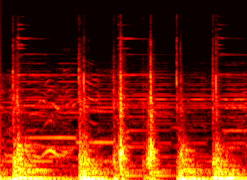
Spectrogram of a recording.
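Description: Traditional Bodo dance music: double-headed barrel drums (kham) beat deep strokes about twice a second with sharp slaps, over a held bamboo flute line.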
